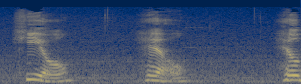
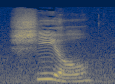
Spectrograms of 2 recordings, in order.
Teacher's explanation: to come quickly with the he will and she will contractions the e vowel might relax a little bit into the e as in sit vowel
